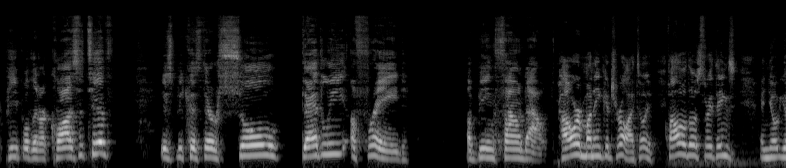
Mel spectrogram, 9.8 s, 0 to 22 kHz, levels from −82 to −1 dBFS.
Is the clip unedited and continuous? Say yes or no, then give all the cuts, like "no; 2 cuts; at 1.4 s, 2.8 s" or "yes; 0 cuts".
no; 2 cuts; at 6.8 s, 8.2 s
